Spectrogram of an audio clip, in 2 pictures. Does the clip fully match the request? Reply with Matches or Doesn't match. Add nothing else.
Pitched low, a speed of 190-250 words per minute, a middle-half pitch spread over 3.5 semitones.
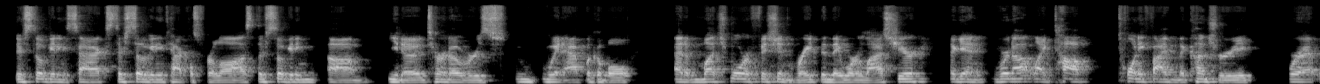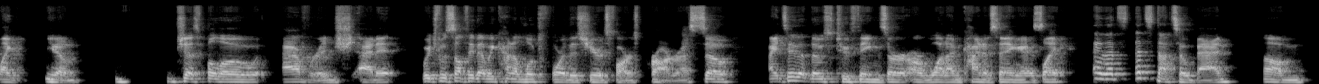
Doesn't match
